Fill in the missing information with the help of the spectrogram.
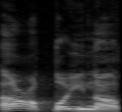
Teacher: اعطینا طا کو موٹا رکھنا ہے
